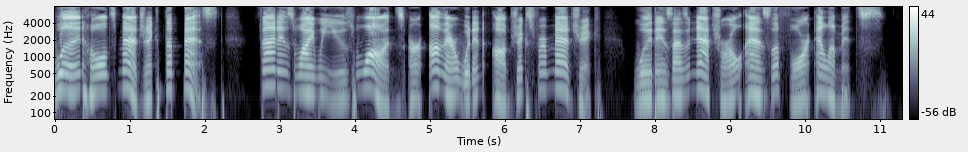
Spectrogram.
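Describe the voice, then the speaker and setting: In a put-on character voice, a woman speaks at a medium pitch with very wide pitch swings. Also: fairly slow pace, dry, close sound with no echo. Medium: read story. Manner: prompt, earnest.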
